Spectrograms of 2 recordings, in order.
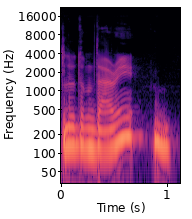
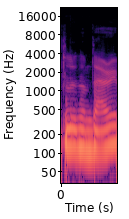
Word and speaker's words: Ludum Dare: Um, but it's actually actually pronounced Ludum diary, but I used to be I used to pronounce it Ludum Dari back in the day, but then I kind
